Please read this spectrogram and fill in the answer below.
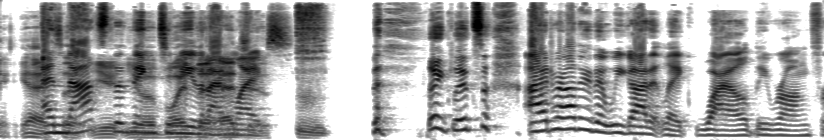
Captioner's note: makes raspberry sound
